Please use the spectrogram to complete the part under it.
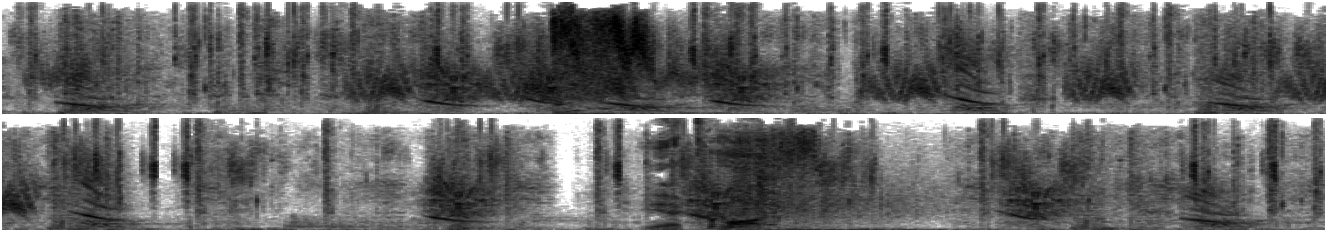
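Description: A video game's plasma gun fires in repeated falling zaps.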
